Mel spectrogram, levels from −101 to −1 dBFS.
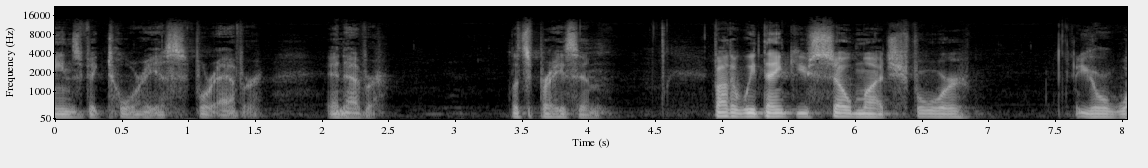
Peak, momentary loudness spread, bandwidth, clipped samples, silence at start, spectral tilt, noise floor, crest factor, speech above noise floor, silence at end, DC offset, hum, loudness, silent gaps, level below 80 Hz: -12 dBFS; 16 LU; 13 kHz; under 0.1%; 0 s; -4 dB/octave; -76 dBFS; 26 dB; 41 dB; 0 s; under 0.1%; none; -35 LUFS; none; -68 dBFS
